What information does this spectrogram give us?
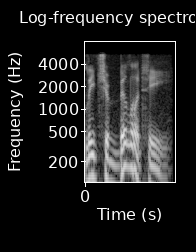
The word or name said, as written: leachability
